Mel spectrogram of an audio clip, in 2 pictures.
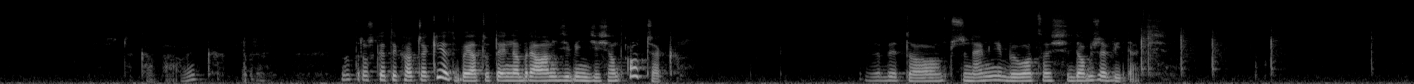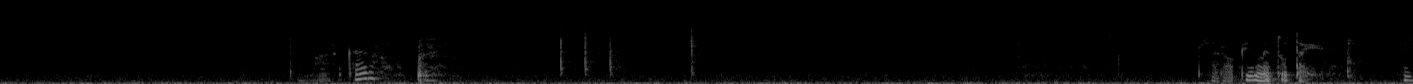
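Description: A middle-aged woman speaks calmly and close into a microphone.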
